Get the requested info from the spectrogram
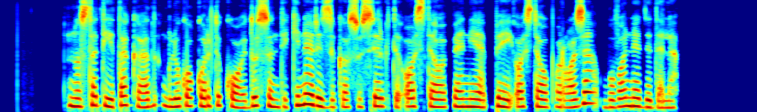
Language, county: Lithuanian, Klaipėda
